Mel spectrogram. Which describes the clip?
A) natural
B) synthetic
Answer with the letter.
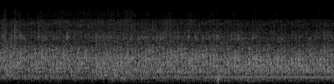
A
